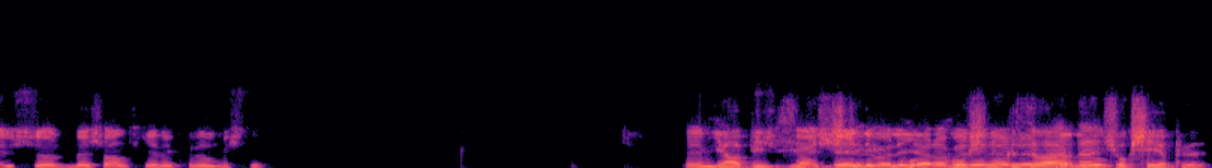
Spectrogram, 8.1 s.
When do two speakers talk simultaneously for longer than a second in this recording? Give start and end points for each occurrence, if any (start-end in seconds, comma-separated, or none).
4.8-7.5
